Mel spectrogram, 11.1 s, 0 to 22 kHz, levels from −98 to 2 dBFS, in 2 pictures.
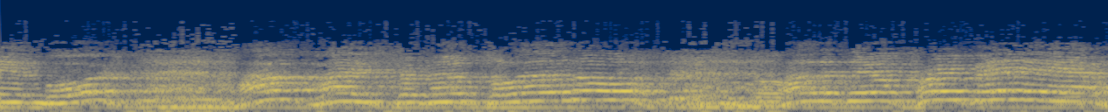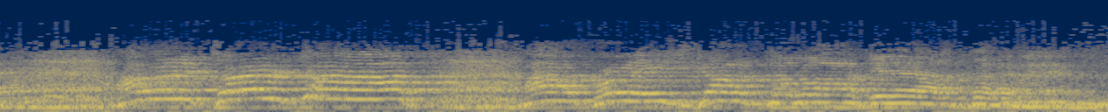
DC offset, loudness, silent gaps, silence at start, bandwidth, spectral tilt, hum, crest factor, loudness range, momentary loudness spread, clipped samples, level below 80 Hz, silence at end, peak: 0.4%; -17 LUFS; none; 0 s; 6 kHz; -9 dB/octave; none; 12 dB; 1 LU; 4 LU; under 0.1%; -46 dBFS; 0 s; -6 dBFS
